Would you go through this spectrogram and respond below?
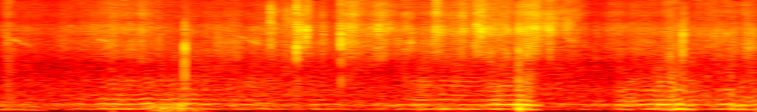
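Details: Wild giant honey bees around a small nest that is being cut, Thailand; a steady, deep humming drone with layered harmonics continues throughout, rising slightly near the end, with faint knocks and rustling from handling.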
